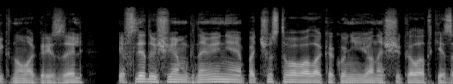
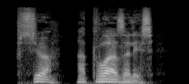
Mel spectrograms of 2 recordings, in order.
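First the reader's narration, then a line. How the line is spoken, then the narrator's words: Hoarse rasp. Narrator (Russian): прохрипела тень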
